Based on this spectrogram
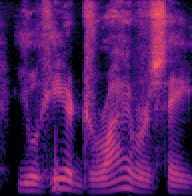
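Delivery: ordinary delivery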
